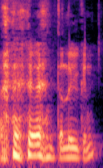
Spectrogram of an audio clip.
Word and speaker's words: Dlugan: No, I think that's correct. I would pronounce it exactly the same. So Dlugan.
